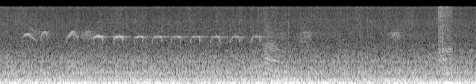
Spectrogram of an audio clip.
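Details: Japanese honey bees kept in a garden hive in Japan by a beginner beekeeper; a constant low droning hum runs throughout, while a bird repeats a quick series of short chirps near the start and middle.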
